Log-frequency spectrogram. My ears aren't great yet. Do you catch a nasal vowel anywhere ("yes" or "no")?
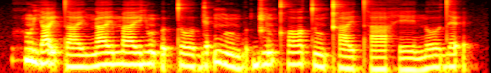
yes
